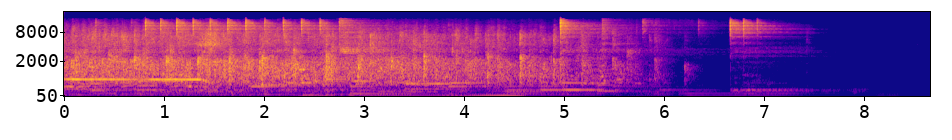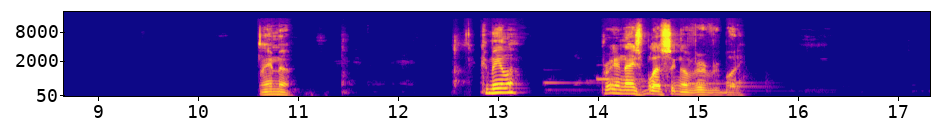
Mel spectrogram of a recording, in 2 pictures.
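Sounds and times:
audience hand clapping: 0.0 - 6.3
speech: 10.6 - 11.0, 12.9 - 13.3, 14.0 - 15.6.

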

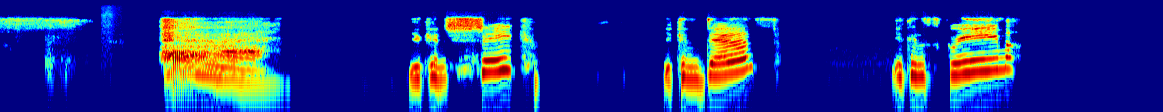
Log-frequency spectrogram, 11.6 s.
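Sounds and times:
speech: 0.0 - 0.8, 4.1 - 5.5, 6.6 - 7.8, 8.9 - 10.2
person imitating a lioness roar: 1.6 - 2.9.

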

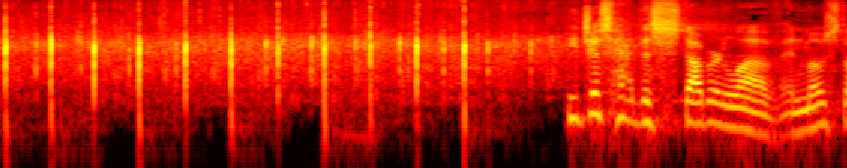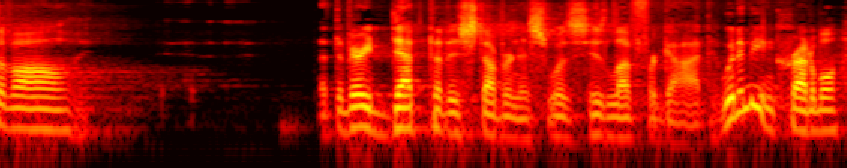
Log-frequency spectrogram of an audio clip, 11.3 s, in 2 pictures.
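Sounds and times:
audience applauding: 0.0 - 4.8
speech: 3.8 - 6.3, 7.8 - 11.2.

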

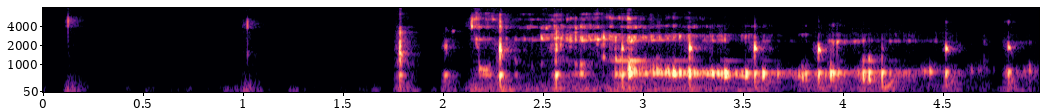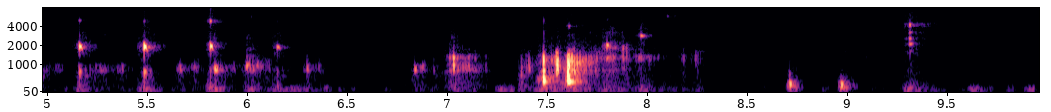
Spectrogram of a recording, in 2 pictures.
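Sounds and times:
clicks and drips: 1.8 - 9.4
beer poured from bottle into glass: 2.1 - 6.0.

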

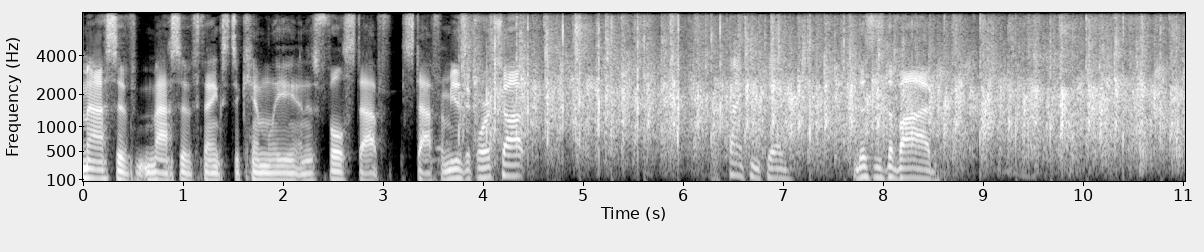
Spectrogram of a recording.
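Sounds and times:
speech: 0.0 - 4.8, 6.4 - 8.7
audience applause: 3.7 - 11.0.

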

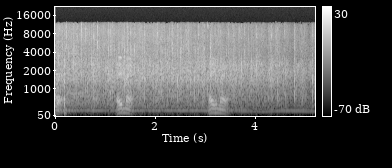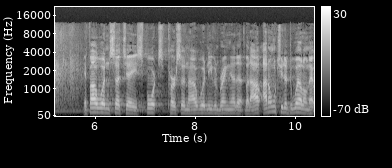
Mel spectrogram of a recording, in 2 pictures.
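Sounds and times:
audience clapping hands: 0.0 - 6.1
speech: 1.2 - 1.8, 3.0 - 3.6, 5.8 - 10.3.

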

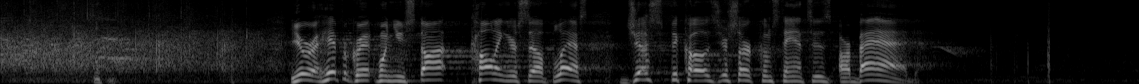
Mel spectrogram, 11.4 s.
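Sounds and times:
audience clapping: 0.0 - 3.1
speech: 0.9 - 1.3, 2.9 - 9.2.

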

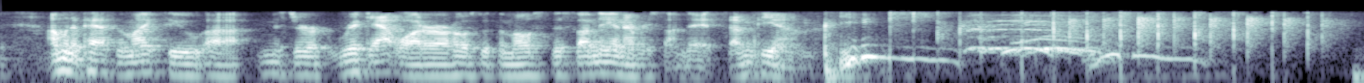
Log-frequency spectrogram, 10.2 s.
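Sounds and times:
speech: 0.4 - 6.8
rousing audience applause: 6.6 - 10.1.

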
